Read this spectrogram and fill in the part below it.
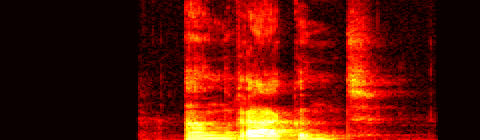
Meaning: present participle of aanraken
- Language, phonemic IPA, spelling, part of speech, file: Dutch, /ˈanrakənt/, aanrakend, verb, Nl-aanrakend.ogg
